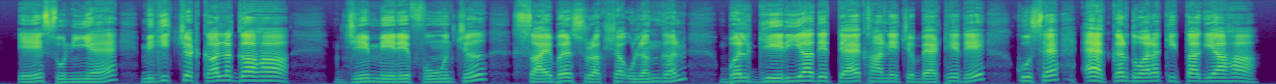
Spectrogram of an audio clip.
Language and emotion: Dogri, surprised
